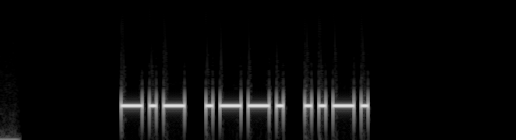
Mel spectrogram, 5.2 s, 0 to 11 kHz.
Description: Morse code, heard as a keyed tone, about 17 wpm, 700 Hz. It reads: KPF
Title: USA Call Sign Postfixes - 3 Letters 17wpm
